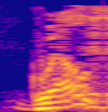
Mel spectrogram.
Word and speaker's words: Guelph: and I don't know how to pronounce this, Leo, G-U-E-L-P-H? – Guelph, right? – Guelph? – It's in Ontario. Guelph. Yeah. We have an actual Ontarian in studio, and he's saying it's Guelph.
